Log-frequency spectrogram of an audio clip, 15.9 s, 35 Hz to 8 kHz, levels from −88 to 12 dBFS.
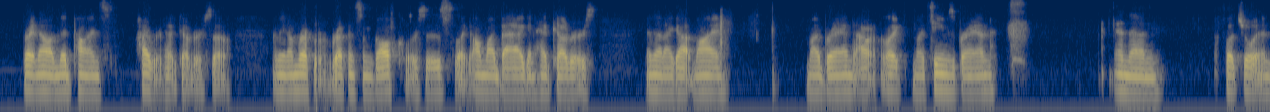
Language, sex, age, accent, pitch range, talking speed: English, male, 20-39, American, 105-115 Hz, 150 wpm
